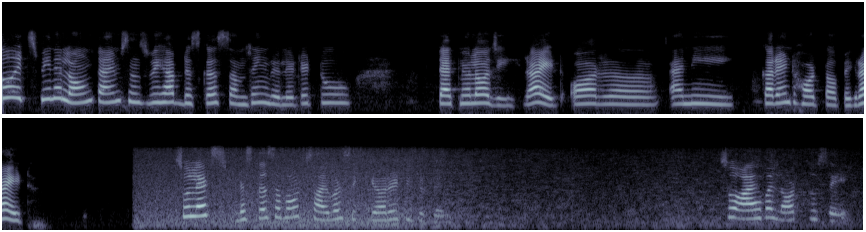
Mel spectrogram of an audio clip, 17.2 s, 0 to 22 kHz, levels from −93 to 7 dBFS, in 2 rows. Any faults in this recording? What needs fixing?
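Throughout the speech, the background pumps: it drops away in the gaps and swells back under each phrase. These are noise suppressor artifacts. The suppressor decides frame by frame which frequency bands hold steady noise and pulls them down by about 14 dB. A gentler suppression depth or a smoother gain curve across frames and bands would keep the residue steady and the voice fuller.

Around 10 s, the room noise jumps by about 20 dB. From 9.92 to 13.18 s, that louder noise sits less reduced under the speech before settling down again. This is the noise suppressor catching up. Its noise estimate was tuned to the quieter room and took about 3.3 s to track the new level. During that span it cut only about 10 dB, and after the rise the noise sits about 17 dB below the speech. A faster-adapting noise estimator, or one that reacts sooner to sudden level changes, would shorten this exposed stretch. 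The band-limited top end, which stops near 8 kHz, comes from the call codec and is not part of either fault.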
